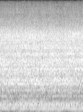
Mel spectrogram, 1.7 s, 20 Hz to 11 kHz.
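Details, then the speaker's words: Massey Ferguson DM164 disc mower on a 2850M compact tractor, PTO at 540 rpm (about 2400 engine rpm), back panel open: loud, constant roar with deep, steady drone, no knocks or grinding; normal running. "if it sounds like a 747 taking off it's right"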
